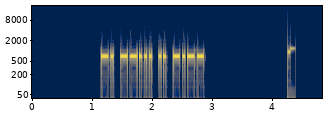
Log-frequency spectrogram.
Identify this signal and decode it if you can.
Morse code, heard as a keyed tone, about 32 wpm, 700 Hz. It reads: N7IY
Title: USA Call Signs - 4 Characters - 3x Character Spacing - 30wpm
